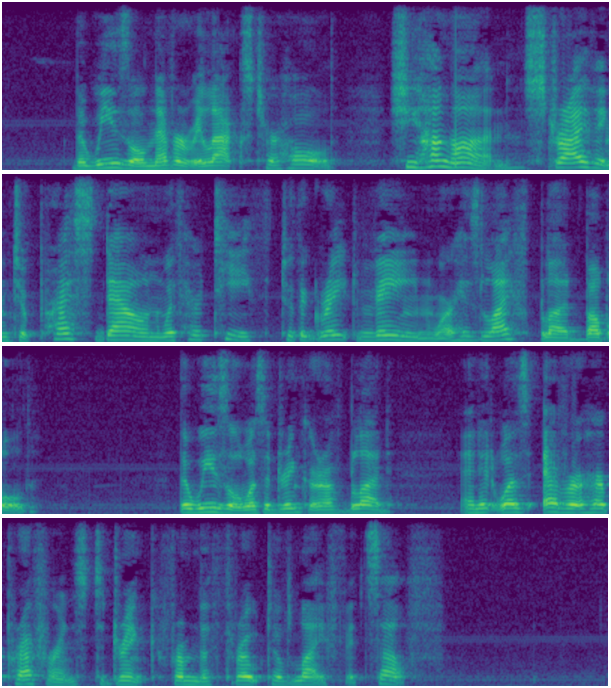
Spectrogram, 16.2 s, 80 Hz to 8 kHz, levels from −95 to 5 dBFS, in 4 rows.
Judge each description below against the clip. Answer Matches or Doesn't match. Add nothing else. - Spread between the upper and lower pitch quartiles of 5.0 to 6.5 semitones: Doesn't match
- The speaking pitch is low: Doesn't match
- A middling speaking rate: Matches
